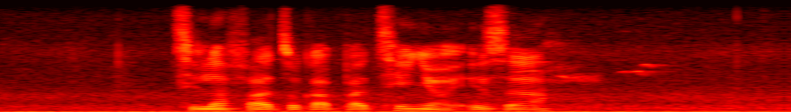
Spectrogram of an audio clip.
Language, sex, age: Southern Sotho, male, 19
